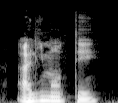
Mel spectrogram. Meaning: 1. to feed, to give food to 2. to supply, to fund 3. to fuel, feed (e.g. an argument) 4. to eat, to feed
- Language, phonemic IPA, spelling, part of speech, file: French, /a.li.mɑ̃.te/, alimenter, verb, Fr-alimenter.ogg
